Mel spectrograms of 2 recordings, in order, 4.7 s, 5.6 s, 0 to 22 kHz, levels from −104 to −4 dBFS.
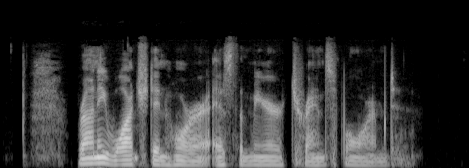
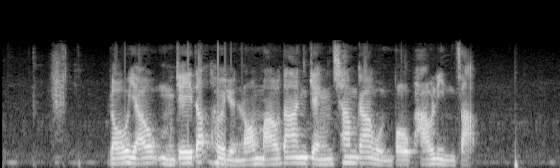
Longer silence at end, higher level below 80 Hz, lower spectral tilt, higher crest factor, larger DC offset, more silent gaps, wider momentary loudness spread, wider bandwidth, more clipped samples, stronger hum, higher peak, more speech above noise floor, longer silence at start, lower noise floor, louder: first, 0.65 s vs 0.45 s; second, -60 dBFS vs -48 dBFS; about the same, -5.5 dB/octave vs -6 dB/octave; first, 22 dB vs 16 dB; neither; neither; about the same, 20 LU vs 20 LU; first, 9 kHz vs 7.8 kHz; neither; neither; second, -10 dBFS vs -2 dBFS; first, 57 dB vs 32 dB; first, 0.35 s vs 0.1 s; first, -87 dBFS vs -48 dBFS; second, -31 LUFS vs -17 LUFS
